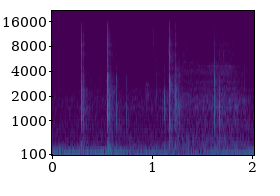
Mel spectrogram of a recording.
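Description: About five short, light clicks and taps of plastic retractable pens being handled, clicked and set down on a desk, over a faint steady low hum.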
